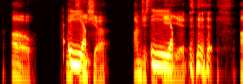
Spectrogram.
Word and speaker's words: Letitia: And then I looked at your thing on Discord where you actually like put the proper pronunciation. I'm like, oh, Yep. Letitia.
